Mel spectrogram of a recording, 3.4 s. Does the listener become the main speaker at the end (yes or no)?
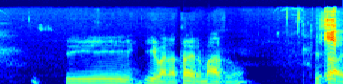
yes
